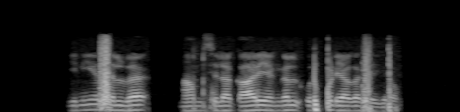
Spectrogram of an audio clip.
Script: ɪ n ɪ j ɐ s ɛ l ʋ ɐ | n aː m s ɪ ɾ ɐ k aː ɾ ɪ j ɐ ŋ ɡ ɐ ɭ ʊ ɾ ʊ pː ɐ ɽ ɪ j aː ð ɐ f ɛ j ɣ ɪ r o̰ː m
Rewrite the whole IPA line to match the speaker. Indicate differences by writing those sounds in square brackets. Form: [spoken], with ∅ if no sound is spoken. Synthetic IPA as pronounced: ɪ n ɪ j ɐ s ɛ l ʋ ɐ | n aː m s ɪ [l] ɐ k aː ɾ ɪ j ɐ ŋ ɡ ɐ ɭ ʊ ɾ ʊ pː ɐ ɽ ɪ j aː [ɣ] ɐ [s] ɛ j ɣ ɪ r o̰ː m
